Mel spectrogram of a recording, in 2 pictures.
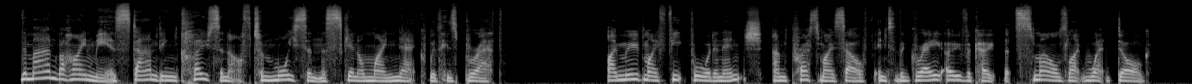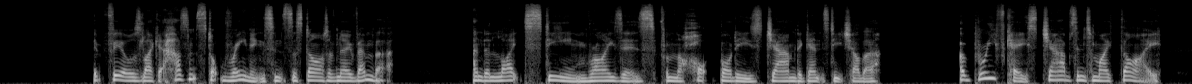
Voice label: story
